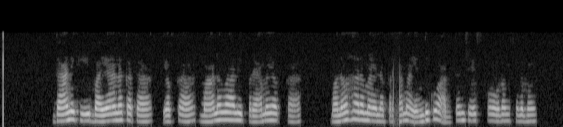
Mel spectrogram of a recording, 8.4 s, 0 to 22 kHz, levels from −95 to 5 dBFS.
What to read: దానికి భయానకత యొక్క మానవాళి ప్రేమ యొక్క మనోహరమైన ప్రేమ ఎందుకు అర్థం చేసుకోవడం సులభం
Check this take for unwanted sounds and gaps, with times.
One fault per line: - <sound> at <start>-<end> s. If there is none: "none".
- dropout at 5.9-6.0 s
